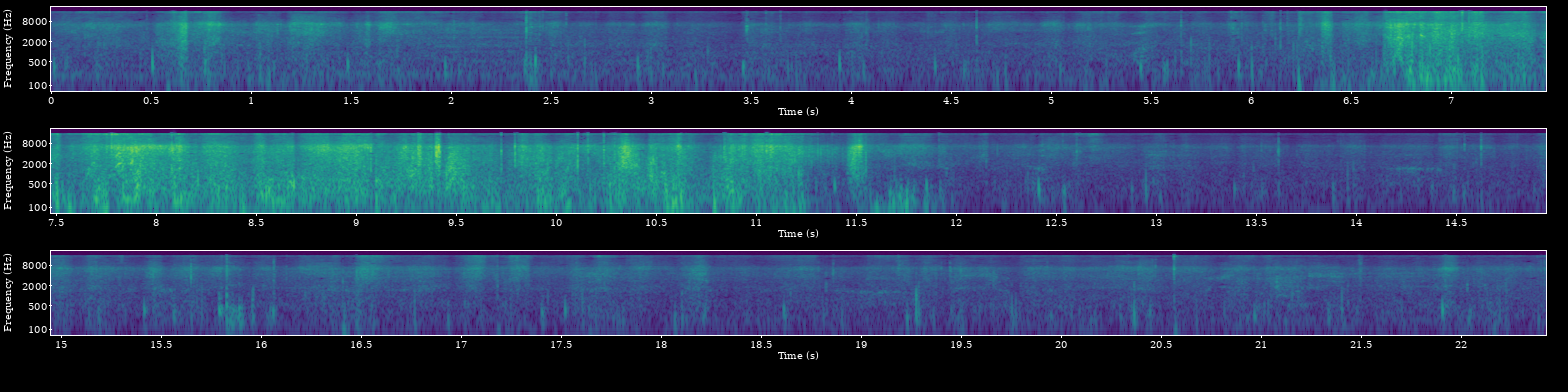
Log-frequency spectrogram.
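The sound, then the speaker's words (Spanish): Footsteps of a person walking home, a steady run of soft steps throughout, with a loud rushing burst of wind over the middle stretch before the steps carry on alone. “Por eso ahora estoy solo caminando y voy para la casa, loco.”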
